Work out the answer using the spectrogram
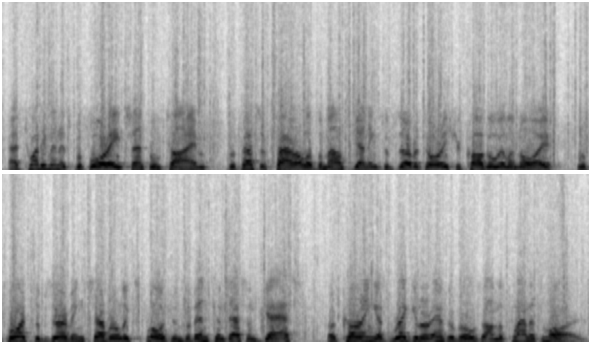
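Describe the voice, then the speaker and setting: A man's voice: sits high, slight background noise, low-quality recording. A man reading formal network announcements and a news bulletin in a 1930s radio drama. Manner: formal, clipped bulletin delivery.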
